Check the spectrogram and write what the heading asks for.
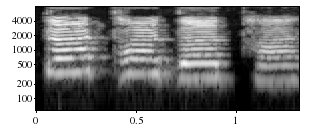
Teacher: दंत से उच्चारित होता है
